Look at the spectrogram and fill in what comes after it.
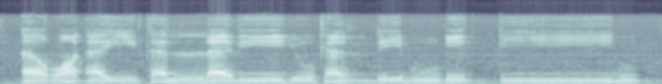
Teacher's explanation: It's a mud that results due to stopping at the end of the ayah. You can elongate it 2, 4, or 6 counts. For the purpose of this demonstration, we will elongate it with 4 counts. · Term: mud al-'adi lis-sukun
